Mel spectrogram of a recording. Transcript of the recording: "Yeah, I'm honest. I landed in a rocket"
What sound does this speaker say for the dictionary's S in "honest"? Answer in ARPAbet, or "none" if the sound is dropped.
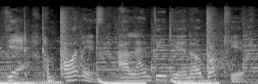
none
